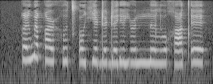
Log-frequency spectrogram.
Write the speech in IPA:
q i w ɪ q ə˞ h ʊ t͡sʼ ɔ ç ɛ ɖ ɛ ɖ ɛ ɾʲ ə j ə˞ nː ə l u χ ɑ tʼ ɛ

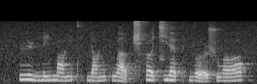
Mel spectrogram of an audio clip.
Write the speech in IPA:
l y˥˩ n̪ i˧˥ m ɑ˧˥ ŋ t̪ʰ j ɑ˧˥ ŋ f w ä̰˨˩ ʈ͡ʂʰ ɤ˥˧ t͡ɕ j ɛ˥˩ pʰ j o̰˨˩ ʊ̯ ʂ w ɔ˧˥

